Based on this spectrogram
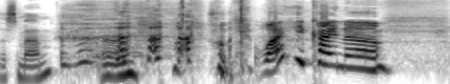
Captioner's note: laughter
